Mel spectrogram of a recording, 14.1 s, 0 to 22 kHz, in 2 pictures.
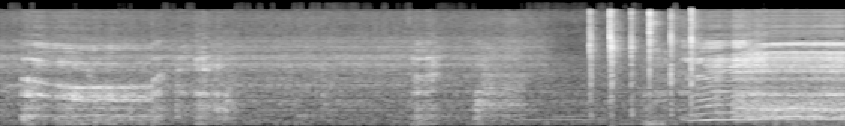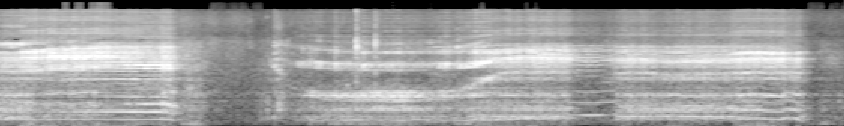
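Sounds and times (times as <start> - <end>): pig snoring: 0.0 - 2.2, 3.3 - 4.5, 5.7 - 14.0
quick clicks: 4.9 - 5.9.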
